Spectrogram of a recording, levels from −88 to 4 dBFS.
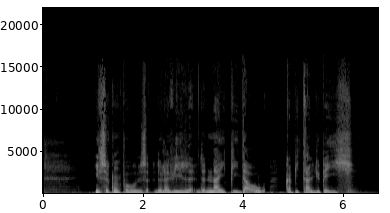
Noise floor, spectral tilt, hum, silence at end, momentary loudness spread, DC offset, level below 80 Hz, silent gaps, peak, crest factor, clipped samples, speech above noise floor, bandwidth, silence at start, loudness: -65 dBFS; -6 dB/octave; none; 0.45 s; 8 LU; under 0.1%; -50 dBFS; none; -20 dBFS; 18 dB; under 0.1%; 28 dB; 16 kHz; 0.05 s; -39 LUFS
